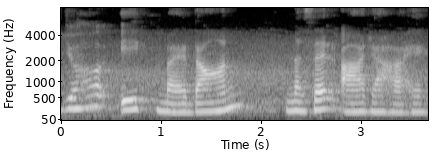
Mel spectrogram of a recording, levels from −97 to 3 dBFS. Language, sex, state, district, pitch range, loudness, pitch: Hindi, female, Maharashtra, Washim, 180-230 Hz, -18 LUFS, 200 Hz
